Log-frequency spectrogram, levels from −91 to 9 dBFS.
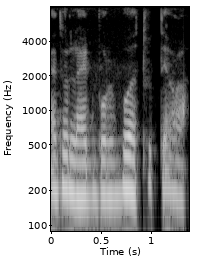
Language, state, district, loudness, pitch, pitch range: Idu Mishmi, Arunachal Pradesh, Lower Dibang Valley, -17 LUFS, 190 Hz, 180-200 Hz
